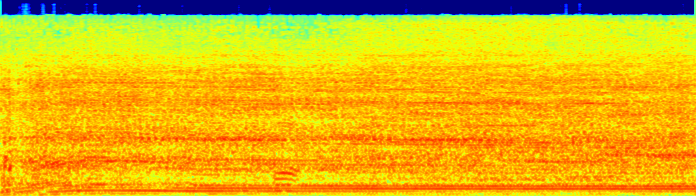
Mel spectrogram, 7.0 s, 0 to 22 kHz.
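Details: 2018 Jaguar XF 2.0 petrol after replacement of a stretched timing chain, the water pump and the turbo: smooth, even idle with a steady low hum and no knocks, ticks or misses; healthy, with no fault codes afterwards.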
